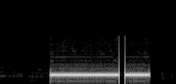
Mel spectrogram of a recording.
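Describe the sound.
Loud, steady telephone tone after a dropped call, a single sustained pitch lasting about a second with a brief break just before it ends.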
